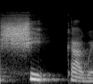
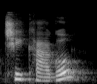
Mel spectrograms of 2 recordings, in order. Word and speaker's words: Chicago: Chicago, atenção, a pronúncia dessa palavra tem um tch, não é Chicago, é chi, ok? Tipo tchau, tchau, TCH, Chicago.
